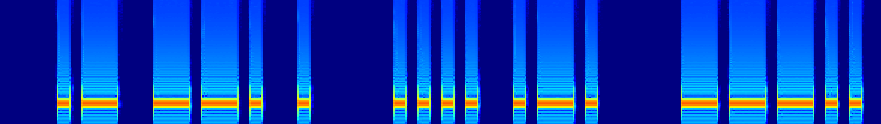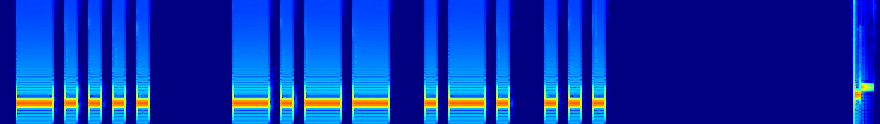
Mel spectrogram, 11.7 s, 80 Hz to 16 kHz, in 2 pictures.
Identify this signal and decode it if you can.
Morse code, heard as a keyed tone, about 15 wpm, 700 Hz. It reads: AGE HR 86 YRS
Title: Practice QSO - Exchange 3 - More Info - 15wpm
